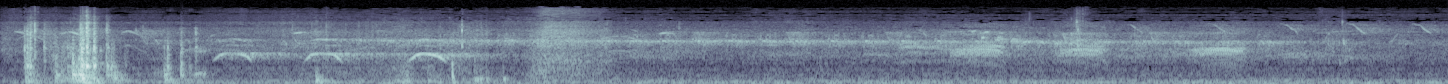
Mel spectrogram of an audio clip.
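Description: Outdoor waterside ambience with birds calling: three short arching whistled notes in the first two seconds, a long steady high note through the middle, and scattered faint chirps. A brief loud knock or splash right at the start is the loudest thing.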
